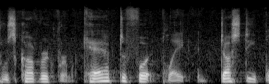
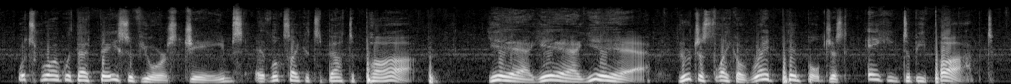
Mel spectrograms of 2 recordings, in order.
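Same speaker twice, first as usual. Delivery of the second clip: high, mocking, jeering, teasing voice; 4 semitones higher, 4 dB louder than usual. Narrator voices freight cars teasing an irritated engine, teasing freight cars. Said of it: "The freight cars could see [name] was getting visibly irritated, so they decided to tease him. / The freight cars could see [name] was getting visibly irritated, so they decided to tease him. / so the".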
